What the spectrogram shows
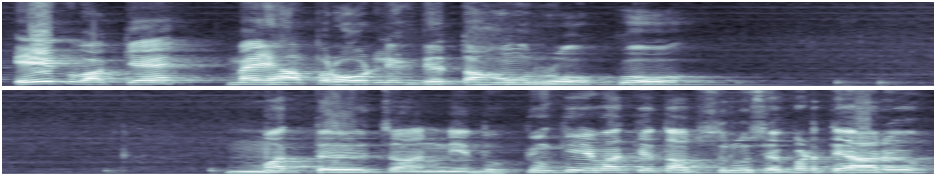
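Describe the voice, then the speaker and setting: Guy teaching grammar for an exam, higher voice, keeps asking and answering himself, roomy echo. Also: darkish tone. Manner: explains step by step, repeats example phrases, asks and answers his own questions. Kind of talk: exam-prep grammar lesson.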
